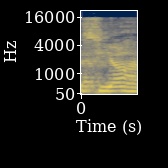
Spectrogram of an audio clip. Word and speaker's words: سیاہ: ہے۔ جیسے وہ سیاہ، عام طور پہ کہتے ہیں سیاہ، یہ سیاہ نہیں ہے، یہ ہے سیاہ رنگ میں نہا گئی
